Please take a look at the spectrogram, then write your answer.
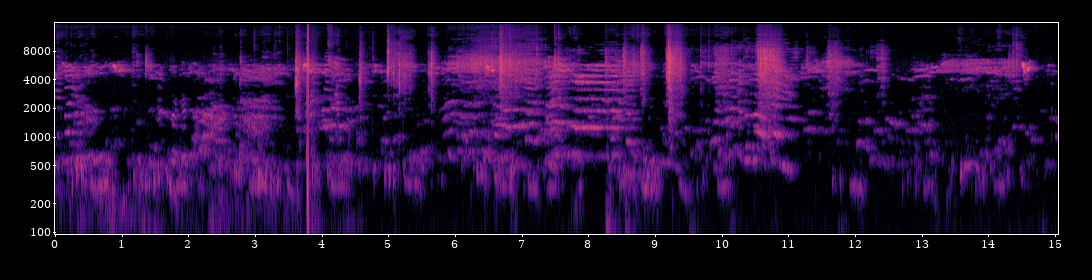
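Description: Pigeons kept by a fancier coo repeatedly in soft, throaty bursts close by, with chirps and a person talking intermittently over them.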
